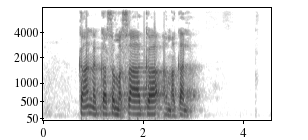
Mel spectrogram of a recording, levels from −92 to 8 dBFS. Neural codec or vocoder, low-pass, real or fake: vocoder, 44.1 kHz, 80 mel bands, Vocos; 7.2 kHz; fake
